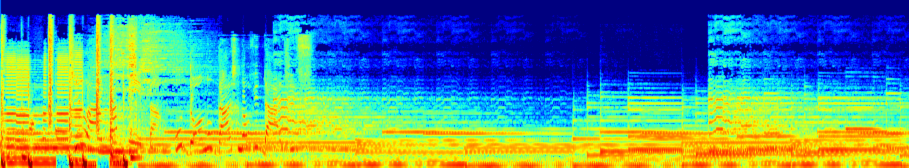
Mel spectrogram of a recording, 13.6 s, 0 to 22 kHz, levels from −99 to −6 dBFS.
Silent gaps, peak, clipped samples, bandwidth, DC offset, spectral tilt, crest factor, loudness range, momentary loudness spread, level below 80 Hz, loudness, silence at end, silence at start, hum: none; 0 dBFS; under 0.1%; 16 kHz; 0.2%; -5 dB/octave; 18 dB; 11 LU; 14 LU; -24 dBFS; -19 LUFS; 0 s; 0 s; none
